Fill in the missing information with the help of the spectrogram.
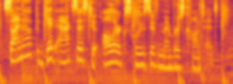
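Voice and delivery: normal talking voice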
